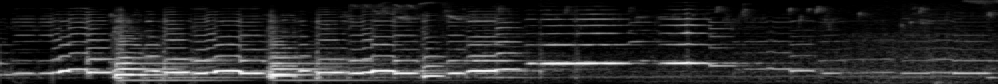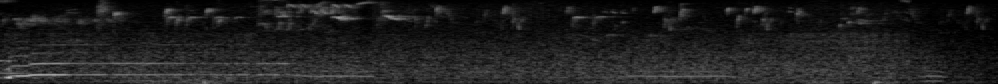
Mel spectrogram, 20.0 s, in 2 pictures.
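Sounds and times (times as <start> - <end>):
held fiddle note: 0.0 - 13.5
faint background hiss: 0.0 - 19.9
small birds chirping: 1.6 - 19.9.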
